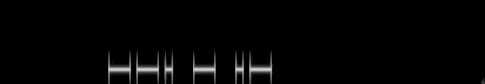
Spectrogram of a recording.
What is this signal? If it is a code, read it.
Morse code, heard as a keyed tone, about 17 wpm, 700 Hz. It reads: GTA
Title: ARRL Sections 17wpm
